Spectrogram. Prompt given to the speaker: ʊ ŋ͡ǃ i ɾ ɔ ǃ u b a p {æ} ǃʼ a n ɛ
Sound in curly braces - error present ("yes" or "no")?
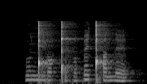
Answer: yes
